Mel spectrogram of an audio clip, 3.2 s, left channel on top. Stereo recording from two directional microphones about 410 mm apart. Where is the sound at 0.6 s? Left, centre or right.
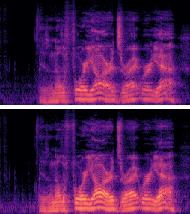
Centre.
